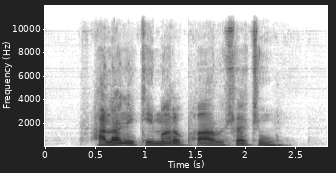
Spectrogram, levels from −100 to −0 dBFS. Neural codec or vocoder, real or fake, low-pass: codec, 44.1 kHz, 1.7 kbps, Pupu-Codec; fake; 10.8 kHz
